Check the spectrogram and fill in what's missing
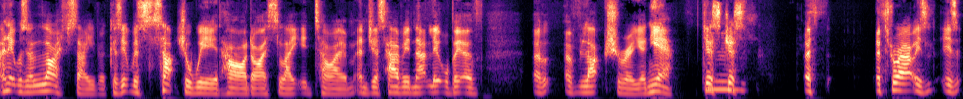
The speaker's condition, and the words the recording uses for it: Stuttering. We could have had half of this and you wouldn't have realized I've got a stammer, and then it's there.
